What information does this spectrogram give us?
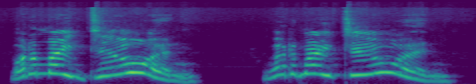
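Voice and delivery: squeaky high confused voice; mock high-pitched fretting. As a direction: play it as a silly high fluster. Playful pretend self-questioning.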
